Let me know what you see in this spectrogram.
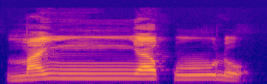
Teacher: اب ادغام ہوگا. اب ادغام کیسے ہوگا؟ مشدد پڑھ دیا جائے گا، اسی لیے تشدید لگا دی جاتی ہے قرآن پاک میں.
